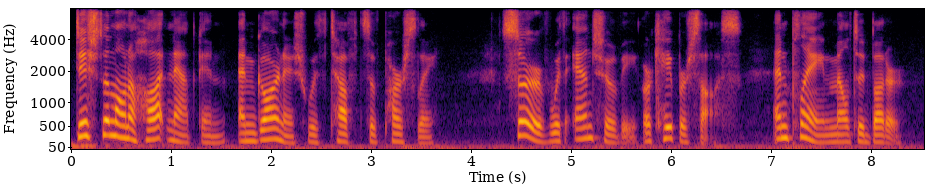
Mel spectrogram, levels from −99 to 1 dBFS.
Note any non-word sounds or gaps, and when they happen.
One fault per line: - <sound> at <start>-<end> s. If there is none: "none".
none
